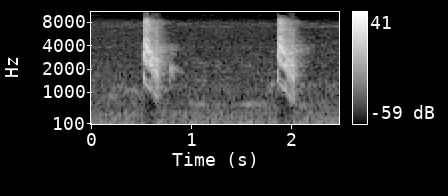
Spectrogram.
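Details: Long-tailed shrike, a cage bird used for training others, two loud rasping notes sliding downward, about one and a half seconds apart, against quiet background.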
